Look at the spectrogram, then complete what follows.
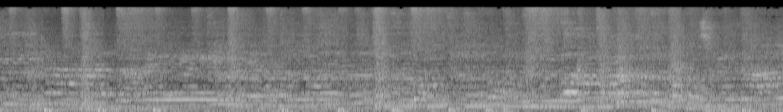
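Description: Music with singing over a steady drum beat.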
